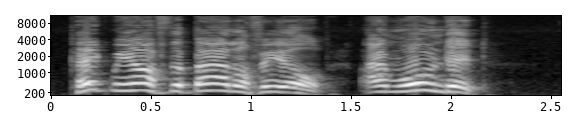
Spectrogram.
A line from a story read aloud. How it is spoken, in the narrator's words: He yelled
